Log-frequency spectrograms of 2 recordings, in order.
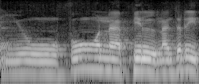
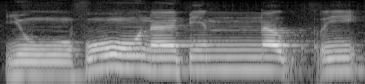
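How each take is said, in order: First: An 'l' sound is heard before the 'n'. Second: The 'l' merges into a held, nasal 'n'. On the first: The speaker calls it wrong. "bukan dibaca yufuna bil nadri" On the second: The speaker calls it right. "tapi dimasukkan"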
